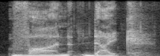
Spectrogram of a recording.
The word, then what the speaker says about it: Van Dijk: And I didn't want to screw it up, so I went to YouTube to see how it was pronounced. Van Dijk.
